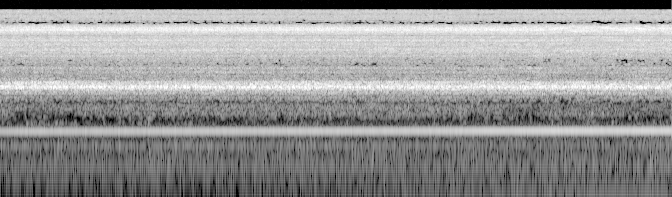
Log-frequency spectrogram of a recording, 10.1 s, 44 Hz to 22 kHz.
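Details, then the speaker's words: Metal Tesla turbine low-pressure test: clean high whine over constant air hiss, no rubbing or rattling; spinning up healthy, climbing toward 3000 rpm as vacuum builds. "good it's climbing yeah it's climbing slowly climbing because it's getting more and more vacuum"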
